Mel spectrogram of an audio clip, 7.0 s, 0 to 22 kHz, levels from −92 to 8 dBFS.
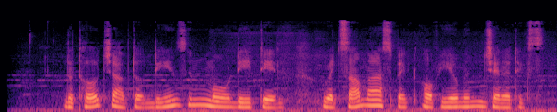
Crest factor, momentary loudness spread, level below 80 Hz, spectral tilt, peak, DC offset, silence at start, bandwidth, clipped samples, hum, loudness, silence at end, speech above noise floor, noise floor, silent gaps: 14 dB; 8 LU; -44 dBFS; -7 dB/octave; -6 dBFS; under 0.1%; 0.6 s; 11.5 kHz; under 0.1%; none; -21 LUFS; 0 s; 27 dB; -47 dBFS; none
